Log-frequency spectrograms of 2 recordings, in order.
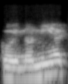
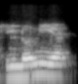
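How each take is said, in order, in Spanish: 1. La primera sílaba suena como koy. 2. La primera sílaba suena como kee. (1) "que así lo usamos, creo que todos la hemos usado así" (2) "que es como los griegos modernos le hablan"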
